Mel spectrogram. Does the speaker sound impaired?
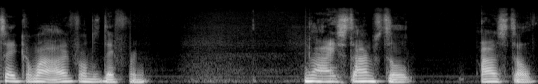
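Yes: Duchenne muscular dystrophy; night ventilator, past punctured lung on night ventilator.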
